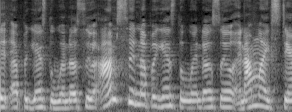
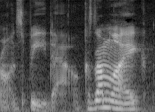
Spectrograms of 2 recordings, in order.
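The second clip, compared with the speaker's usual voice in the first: hushed, breathy under her breath; whispered aside; 4 semitones lower, 7 dB quieter than usual. Retold or imitated. Whispering to the audience about her secret escape plan.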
